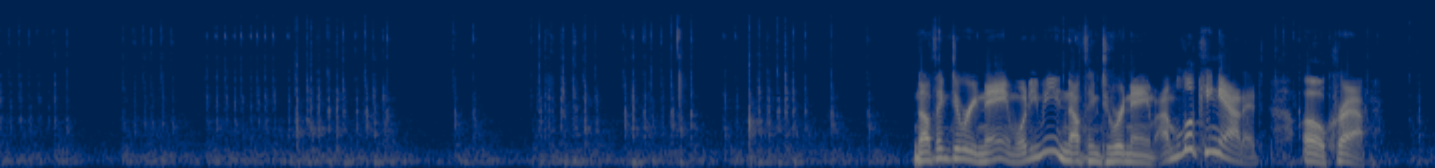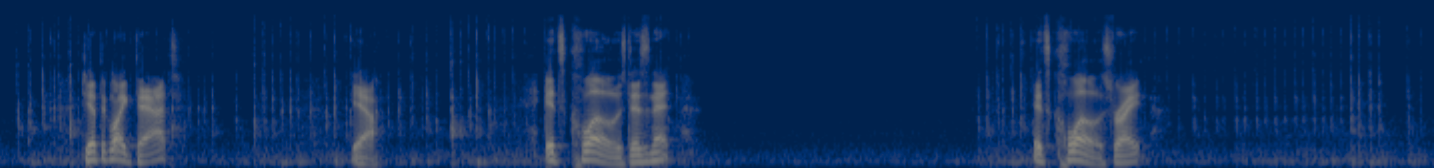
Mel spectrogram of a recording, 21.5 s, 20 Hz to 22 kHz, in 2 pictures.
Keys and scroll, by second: 0.0-16.1 typing, 17.5-21.5 typing.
